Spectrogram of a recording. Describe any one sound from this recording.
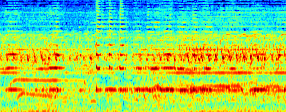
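A large crowd of young men and women cheers and shouts loudly outdoors.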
